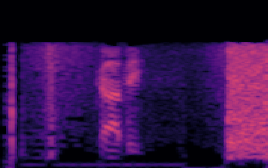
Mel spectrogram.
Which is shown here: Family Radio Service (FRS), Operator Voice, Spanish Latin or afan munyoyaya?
Family Radio Service (FRS)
